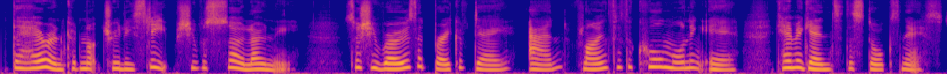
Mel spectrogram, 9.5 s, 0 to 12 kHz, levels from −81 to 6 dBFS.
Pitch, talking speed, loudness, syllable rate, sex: 265 Hz, 195 wpm, -18 LUFS, 4.4 syllables/s, female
